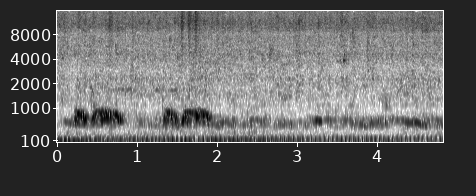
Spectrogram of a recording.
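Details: ["Spotted dove of the 'mã phân hồng' type singing in breeding condition. Two clear rolling coo phrases come early, followed by fainter trailing notes, over a loud low droning hum."]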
